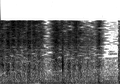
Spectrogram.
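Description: A pen scratches across paper as someone writes on a legal certificate, making a continuous rough rasp with a few sharper strokes and a brief lull near the end. No talk.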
